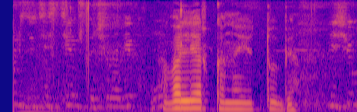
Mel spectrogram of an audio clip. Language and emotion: Russian, neutral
